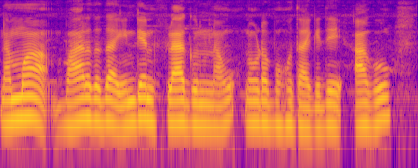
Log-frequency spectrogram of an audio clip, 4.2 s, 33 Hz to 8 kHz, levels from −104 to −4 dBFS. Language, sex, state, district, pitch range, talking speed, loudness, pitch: Kannada, male, Karnataka, Koppal, 135-155 Hz, 100 wpm, -20 LUFS, 145 Hz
